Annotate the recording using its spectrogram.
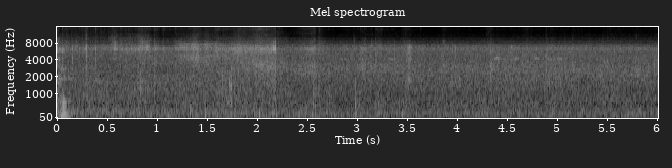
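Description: A dog runs through dry leaves, rustling them.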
